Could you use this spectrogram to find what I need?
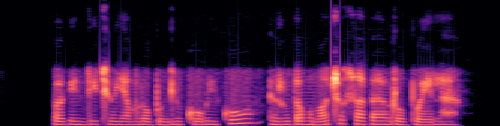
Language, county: Lithuanian, Šiauliai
